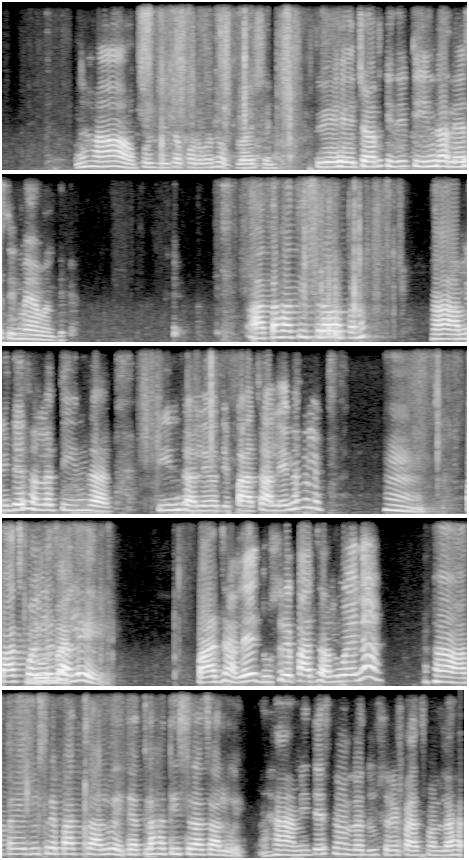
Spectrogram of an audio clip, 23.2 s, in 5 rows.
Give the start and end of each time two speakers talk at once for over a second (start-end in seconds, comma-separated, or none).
none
